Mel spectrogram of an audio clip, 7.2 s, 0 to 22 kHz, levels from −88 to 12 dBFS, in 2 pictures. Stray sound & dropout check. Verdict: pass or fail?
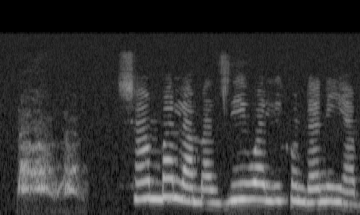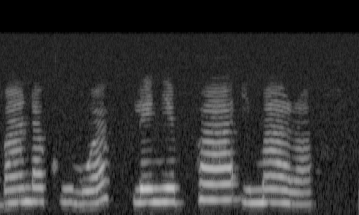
fail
